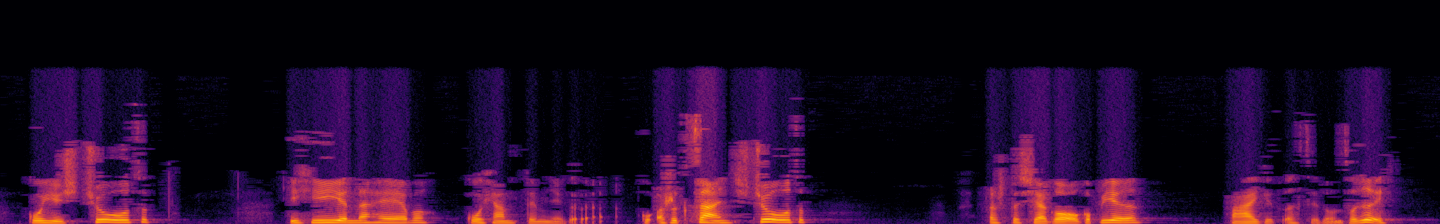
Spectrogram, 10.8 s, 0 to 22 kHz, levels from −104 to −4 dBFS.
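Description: Throughout the speech there is a ringing, washy texture with hiss that swells and fades with the level. This is heavy damage, likely from WMA compression, and it fits a low bitrate around 24 kbps, where quiet spectral detail is dropped and block-wide quantisation noise is left behind.

Pre-echo occurs at 2.14 s, 4.89 s and 5.16 s. A brief hiss of about 49 ms, 40 ms and 38 ms respectively leads into each sharp onset. The transform block spread its noise backward into the silence before the attack, so each onset sounds softened and smeared.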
